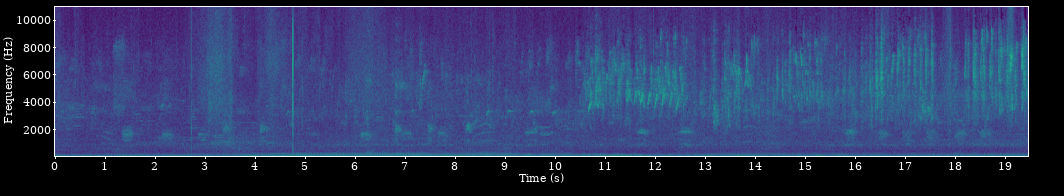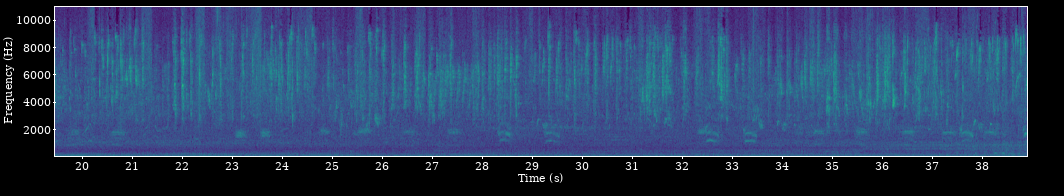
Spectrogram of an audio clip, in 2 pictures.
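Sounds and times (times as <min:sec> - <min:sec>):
small birds chirping: 0:00.0 - 0:38.9
crow calling: 0:22.2 - 0:29.8, 0:32.3 - 0:33.7, 0:34.4 - 0:38.9.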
